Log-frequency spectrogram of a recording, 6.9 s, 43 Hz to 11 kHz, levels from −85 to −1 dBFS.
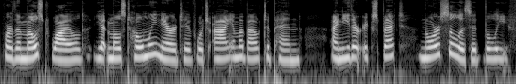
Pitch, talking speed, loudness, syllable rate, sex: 230 Hz, 175 wpm, -19 LUFS, 5.0 syllables/s, female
